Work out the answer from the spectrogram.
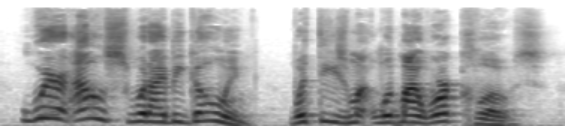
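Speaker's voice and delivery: full-voiced incredulous comeback; exasperated retort. Acted retort to mom, repeated aloud.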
